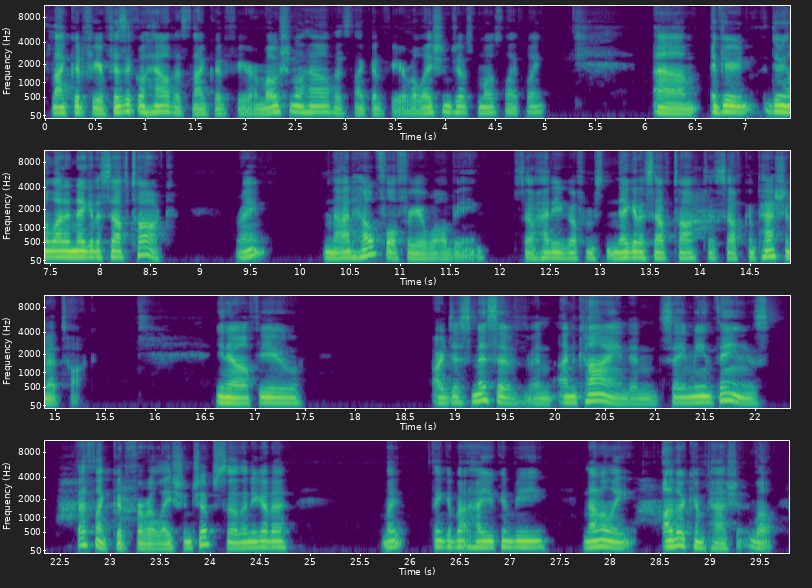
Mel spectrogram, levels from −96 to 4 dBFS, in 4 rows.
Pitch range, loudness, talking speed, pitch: 105-130 Hz, -22 LUFS, 165 wpm, 115 Hz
